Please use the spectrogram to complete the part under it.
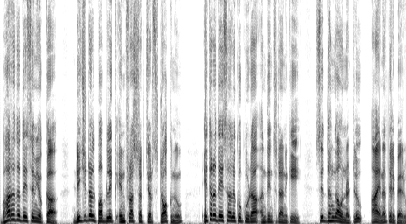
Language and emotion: Telugu, neutral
